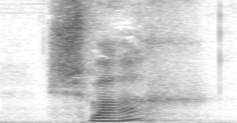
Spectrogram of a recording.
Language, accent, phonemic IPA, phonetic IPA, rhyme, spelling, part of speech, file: German, Austria, /ˈʃvax/, [ˈʃʋaχ], -ax, schwach, adjective, De-at-schwach.ogg
- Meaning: 1. weak, lacking in strength 2. weak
